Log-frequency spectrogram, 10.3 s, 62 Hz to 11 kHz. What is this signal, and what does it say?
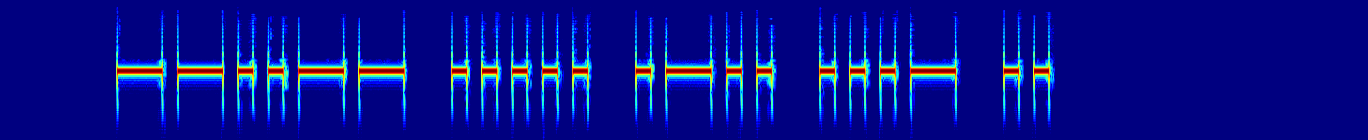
Morse code, heard as a keyed tone, about 10 wpm, 800 Hz. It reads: ,5LVI
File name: LEZIONI / 10 SIGNS / 10D COMA 10wpm 3013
